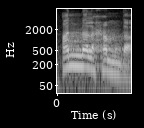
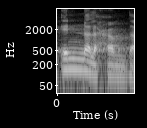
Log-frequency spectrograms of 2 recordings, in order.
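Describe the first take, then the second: First: "ان" said "anna", with a instead of i; wrong vowel. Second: "ان" said "inna", with a clear i; slow, careful "ان الحمد" opening on a long "inn"; correct vowel. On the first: Retold or imitated. Teacher imitating bus driver's talbiyah, "ان" mispronounced as "anna". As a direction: imitate the driver's "ان الحمد" opening on a stressed "an". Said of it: "زیر کی بجائے جہاں زیر ہونی چاہیے اس کو زبر". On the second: Shown as a demonstration. Teacher modelling the talbiyah, "ان" slowly pronounced "inna". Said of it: "میں نے عرض کیا نا".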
